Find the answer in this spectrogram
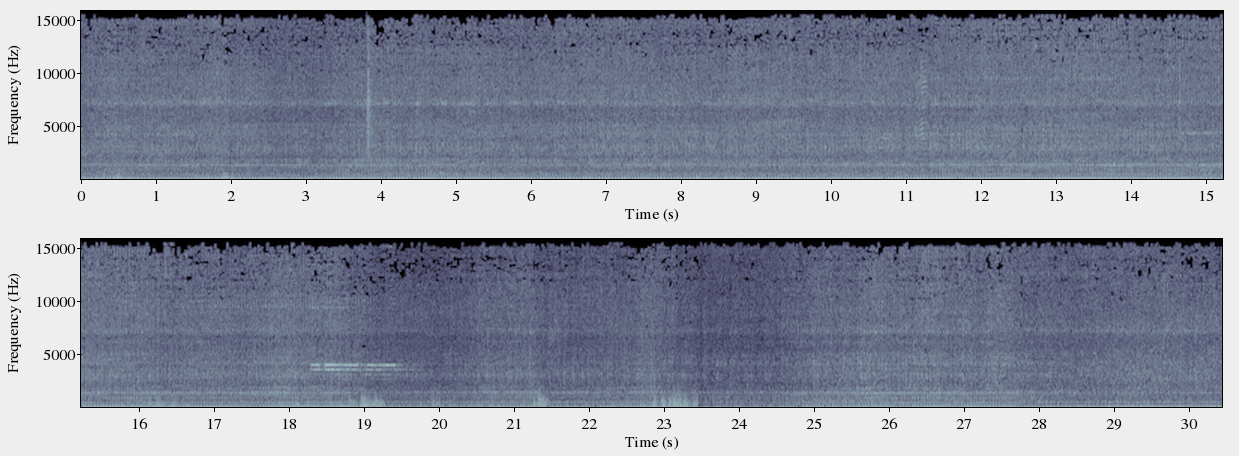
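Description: A motorbike engine runs steadily while riding along a city street, with other motorbikes passing. A short high beep sounds about two-thirds of the way through, followed by a few knocks.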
